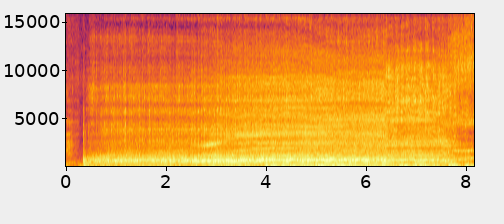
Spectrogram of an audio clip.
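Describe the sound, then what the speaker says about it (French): A blender whirs loudly, mixing lemon juice with coriander for a lamb burger sauce, its motor starting abruptly and then grinding steadily with shifting pitch and a few thumping pulses near the end. "on va mettre d'abord la moitié du jus de citron, un peu de coriandre. On va mixer."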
